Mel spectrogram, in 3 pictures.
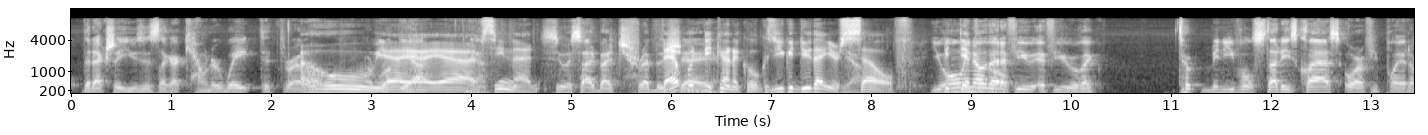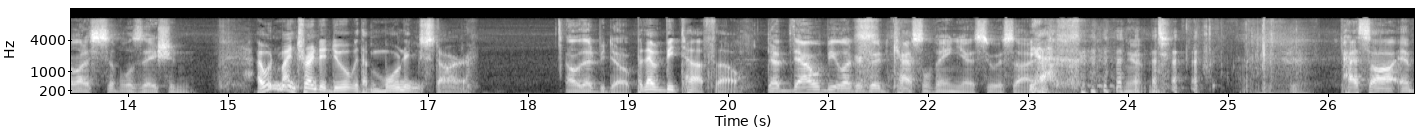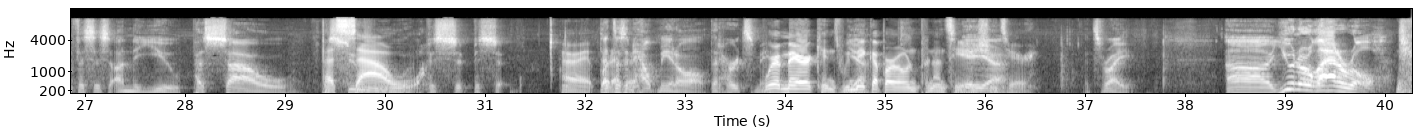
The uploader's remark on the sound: Phone calls.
